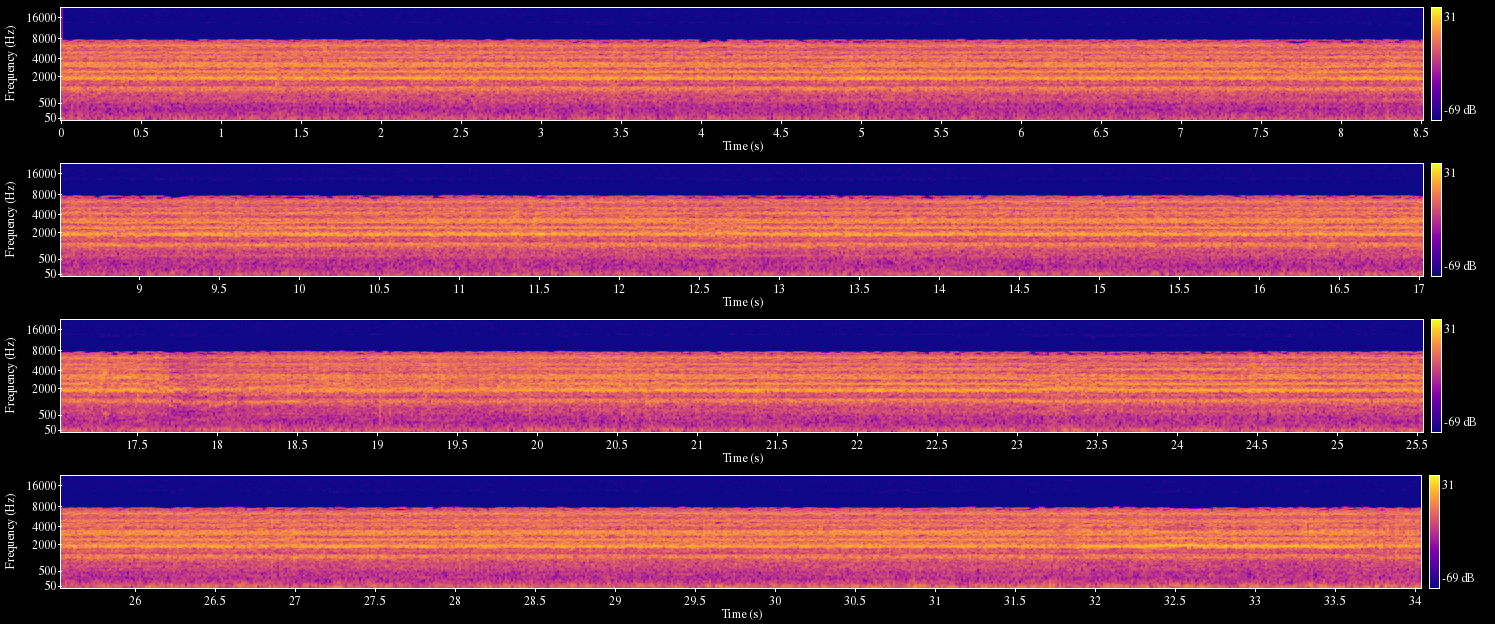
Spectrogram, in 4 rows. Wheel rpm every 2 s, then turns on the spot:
160, 160, 160, 160, 160, 160, 160, 160, 150, 150, 160, 160, 160, 160, 160, 160, 160.
none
